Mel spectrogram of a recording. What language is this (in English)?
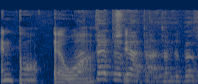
Hebrew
